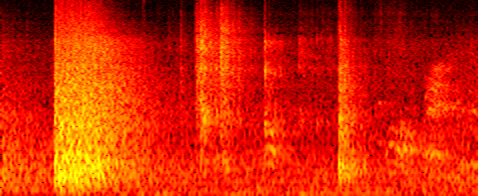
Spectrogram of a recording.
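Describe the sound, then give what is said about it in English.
At a pigeon shoot in front of an antique store, a single loud gunshot booms and rings out in a long decay, followed by a few lighter sharp clacks and thumps as a shell casing lands on the ground and a shot pigeon falls. “But before you realize what's happened, the gun is fired, a shell casing lands on the ground, followed by a dead or dying pigeon.”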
